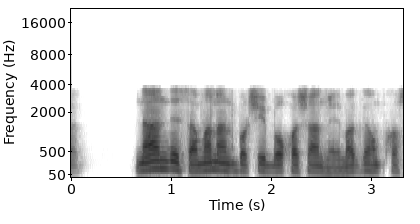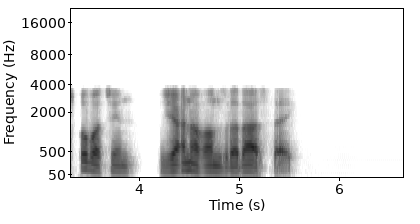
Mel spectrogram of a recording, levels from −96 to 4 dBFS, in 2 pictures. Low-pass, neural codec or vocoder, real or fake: 3.6 kHz; codec, 16 kHz, about 1 kbps, DyCAST, with the encoder's durations; fake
